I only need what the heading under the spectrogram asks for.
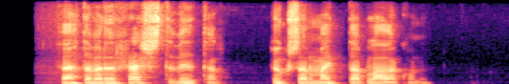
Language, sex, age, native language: Icelandic, male, 20-29, Icelandic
